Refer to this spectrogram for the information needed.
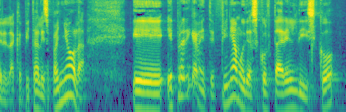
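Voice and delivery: ordinary delivery

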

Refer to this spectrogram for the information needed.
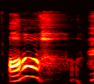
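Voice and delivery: sudden high, loud "Ah!"; a startled, knowing exclamation; high bright gasp of an old lady; surprised ah. Acted. Housekeeper exclaims at the portrait.

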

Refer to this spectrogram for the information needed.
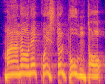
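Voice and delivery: high, exasperated yell; shouted. A narrator's reading. Ford protesting to the calm voice, shouted. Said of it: "urlò Ford".

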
